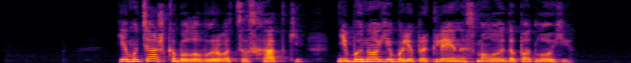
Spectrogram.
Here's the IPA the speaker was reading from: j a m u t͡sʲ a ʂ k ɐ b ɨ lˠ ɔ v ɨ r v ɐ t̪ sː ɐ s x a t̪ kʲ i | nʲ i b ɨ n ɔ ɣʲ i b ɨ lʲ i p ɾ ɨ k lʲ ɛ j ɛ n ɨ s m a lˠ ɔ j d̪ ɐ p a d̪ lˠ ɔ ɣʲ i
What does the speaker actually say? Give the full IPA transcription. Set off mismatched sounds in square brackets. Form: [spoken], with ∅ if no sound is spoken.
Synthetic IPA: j a m u t͡sʲ a ʂ k ɐ b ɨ lˠ ɔ v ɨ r v ɐ t̪ sː ɐ s x a t̪ kʲ i | nʲ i b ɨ n ɔ ɣʲ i b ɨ lʲ i p ɾ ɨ k lʲ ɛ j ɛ n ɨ s m a lˠ ɔ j d̪ ɐ p a d̪ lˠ ɔ ɣʲ i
